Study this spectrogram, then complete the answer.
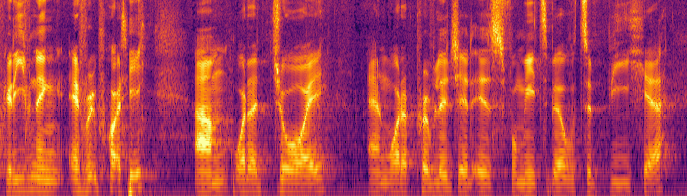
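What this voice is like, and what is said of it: Non-local foreign accent. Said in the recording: “as you may detect from my accent, I'm not from around here”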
